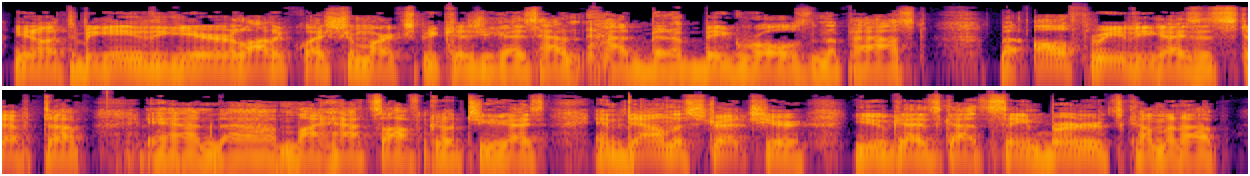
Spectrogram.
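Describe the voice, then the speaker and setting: A man's voice: mid-range voice, fairly even intonation, fairly quick, pushed and bright. A man hosting a local sports talk show, commenting on football and interviewing players.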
